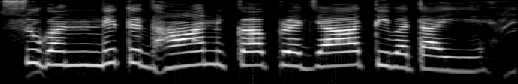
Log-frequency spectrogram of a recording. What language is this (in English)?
Bhojpuri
